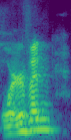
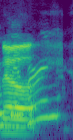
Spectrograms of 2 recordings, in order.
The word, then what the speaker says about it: wyvern: because it's like a thing I do is mispronounce monster names. Wyvern? Werven? What is it? I think it's wyvern. I say wyvern or wyvern.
